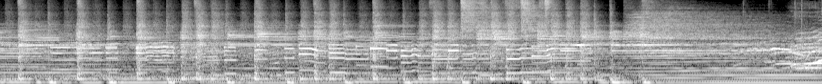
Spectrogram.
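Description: Live country band of electric guitar, pedal steel guitar, bass and drums playing an instrumental passage with steady drum hits. About eight seconds in the drums stop and the band holds a final chord that rings on and swells.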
